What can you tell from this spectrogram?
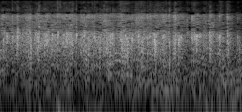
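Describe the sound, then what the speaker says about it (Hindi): An audience at a business motivational gathering bursts into dense, continuous applause. The clapping stays steady and strong throughout, with no voices over it. "एक बार जोरदार तालियां।"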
